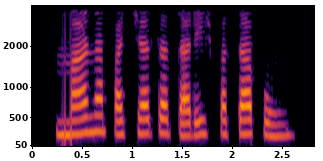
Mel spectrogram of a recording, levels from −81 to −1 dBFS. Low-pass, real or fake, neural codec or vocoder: 3.6 kHz; real; none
